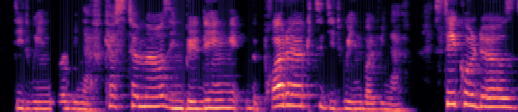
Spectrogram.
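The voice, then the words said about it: Pretty strong foreign accent. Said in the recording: “I have a pretty strong accent, even, you know, having spent the last 10 years or so in the US, I still have my accent.”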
